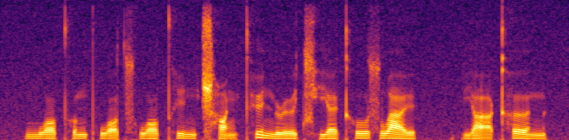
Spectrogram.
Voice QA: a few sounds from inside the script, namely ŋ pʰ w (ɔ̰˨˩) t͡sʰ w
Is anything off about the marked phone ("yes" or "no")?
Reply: no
